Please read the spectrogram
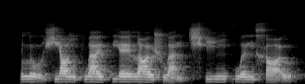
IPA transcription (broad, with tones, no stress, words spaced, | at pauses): lo̰˨˩ʊ̯ ɕjɑ˥˨ŋfwa˦ɪ̯ pjɛ˦lɑ˥˨ʊ̯ʂwa̰˨˩n t͡ɕʰi˨˦ŋ kwə˦nxɑ̰˨˩ʊ̯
